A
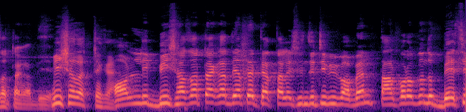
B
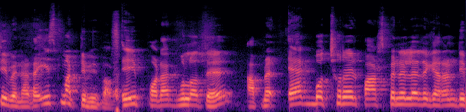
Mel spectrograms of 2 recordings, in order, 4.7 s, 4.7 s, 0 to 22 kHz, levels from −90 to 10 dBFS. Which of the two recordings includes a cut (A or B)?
B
